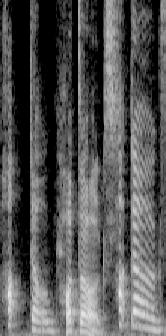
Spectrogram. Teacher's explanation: we delete the first sound so the sound that is at the end of the first word and then we join them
